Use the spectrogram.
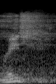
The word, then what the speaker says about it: Ralph: Our next piece of music is entitled English Folk Song Suite by Ralph Vaughan Williams. Rafe, depending on who you talk to. My clarinet player says it's Rafe. I say it's Ralph.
